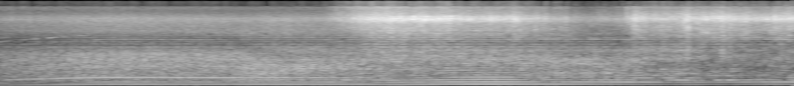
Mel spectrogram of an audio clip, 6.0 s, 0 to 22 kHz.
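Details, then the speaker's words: Motor of a 36V 2600mAh cordless lawnmower cutting long grass: steady hum with high whine that dips briefly as the blade bites, then recovers; normal running under load. "And now I'll try and capture the sound of the motor straining a bit on this section of long grass here."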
